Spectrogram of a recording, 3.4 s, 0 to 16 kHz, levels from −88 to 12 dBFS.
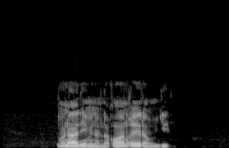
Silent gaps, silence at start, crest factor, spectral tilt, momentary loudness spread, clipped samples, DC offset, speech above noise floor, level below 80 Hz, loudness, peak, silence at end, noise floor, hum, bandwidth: none; 0.85 s; 18 dB; -7 dB/octave; 14 LU; under 0.1%; under 0.1%; 61 dB; -66 dBFS; -17 LUFS; 0 dBFS; 0.95 s; -77 dBFS; none; 7.2 kHz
